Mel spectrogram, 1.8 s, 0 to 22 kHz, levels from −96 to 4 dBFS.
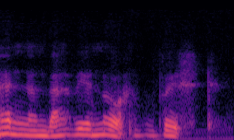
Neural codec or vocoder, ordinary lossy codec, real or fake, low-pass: autoencoder, 48 kHz, 128 numbers a frame, DAC-VAE, trained on Japanese speech; MP3, 64 kbps; fake; 19.8 kHz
